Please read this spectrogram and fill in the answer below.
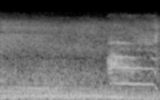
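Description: A chicken gives one short, steady-pitched call about a second and a half in, over a low steady background rumble.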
